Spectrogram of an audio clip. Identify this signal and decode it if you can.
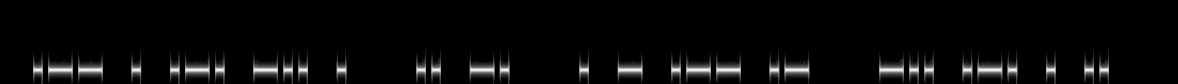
Morse code, heard as a keyed tone, about 16 wpm, spaced as for 14 wpm, 680 Hz. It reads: WERDE IN ETWA DREI
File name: Morsekurs / Witze / Witz 30. August 2022 70 F80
